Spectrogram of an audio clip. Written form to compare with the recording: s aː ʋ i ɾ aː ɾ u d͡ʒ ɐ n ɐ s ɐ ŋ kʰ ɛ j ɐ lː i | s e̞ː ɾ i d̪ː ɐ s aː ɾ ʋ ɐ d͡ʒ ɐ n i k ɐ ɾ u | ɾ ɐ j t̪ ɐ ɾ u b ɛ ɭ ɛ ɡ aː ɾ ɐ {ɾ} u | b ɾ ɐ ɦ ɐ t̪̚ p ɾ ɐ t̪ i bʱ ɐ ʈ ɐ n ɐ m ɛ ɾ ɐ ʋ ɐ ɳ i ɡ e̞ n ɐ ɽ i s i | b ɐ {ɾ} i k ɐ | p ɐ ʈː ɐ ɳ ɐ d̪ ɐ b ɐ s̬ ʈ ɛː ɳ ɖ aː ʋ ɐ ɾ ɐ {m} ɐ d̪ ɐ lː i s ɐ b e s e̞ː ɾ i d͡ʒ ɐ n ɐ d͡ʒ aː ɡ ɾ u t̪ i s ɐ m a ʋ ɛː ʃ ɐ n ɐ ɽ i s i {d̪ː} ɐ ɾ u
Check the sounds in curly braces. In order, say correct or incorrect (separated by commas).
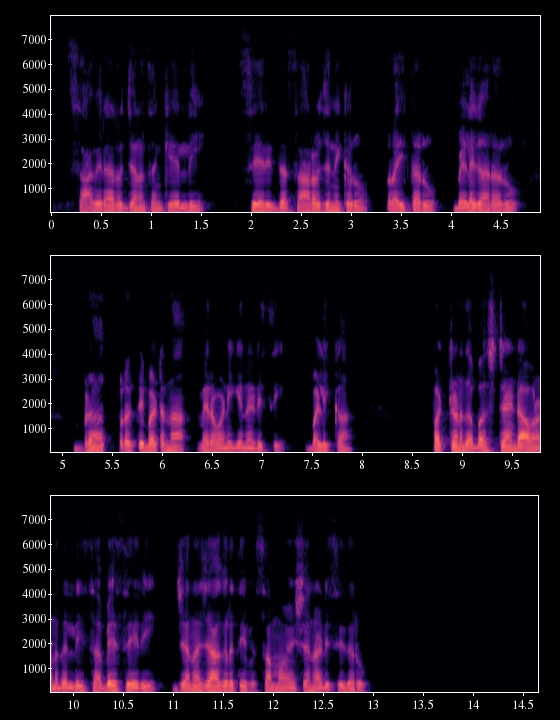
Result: correct, incorrect, incorrect, incorrect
